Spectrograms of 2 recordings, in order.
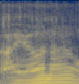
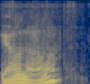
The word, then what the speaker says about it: Iona: the third one one with Iona or Jonah depending on why you wish should pronounce it also heard Yona still one of the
